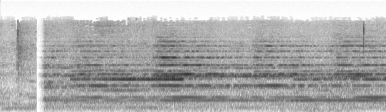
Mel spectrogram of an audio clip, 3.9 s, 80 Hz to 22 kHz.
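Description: Church bells ring in a dense, sustained peal at 7 in the evening that fills the scene at steady loudness, with a siren wailing faintly somewhere in the background behind them.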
